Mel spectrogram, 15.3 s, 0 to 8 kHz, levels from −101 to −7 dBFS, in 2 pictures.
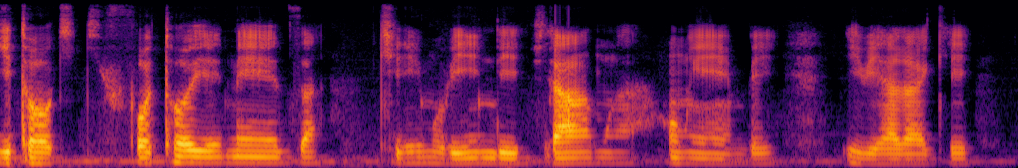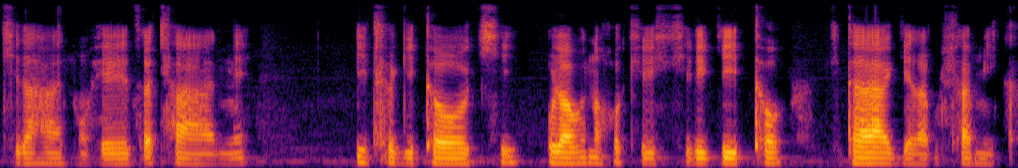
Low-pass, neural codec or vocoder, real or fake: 7.2 kHz; none; real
